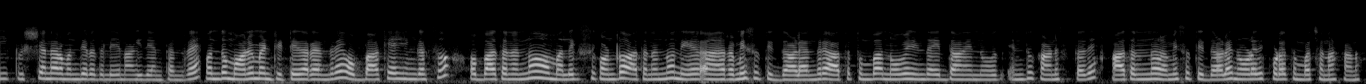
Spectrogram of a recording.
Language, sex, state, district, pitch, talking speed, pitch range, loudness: Kannada, female, Karnataka, Dharwad, 240 Hz, 130 wpm, 230-255 Hz, -23 LUFS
